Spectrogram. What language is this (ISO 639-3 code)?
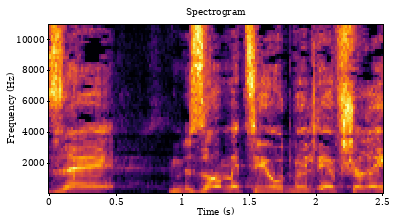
heb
